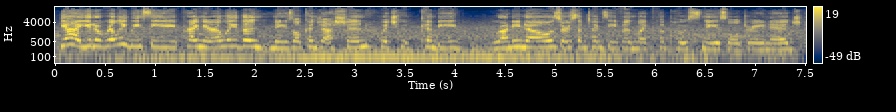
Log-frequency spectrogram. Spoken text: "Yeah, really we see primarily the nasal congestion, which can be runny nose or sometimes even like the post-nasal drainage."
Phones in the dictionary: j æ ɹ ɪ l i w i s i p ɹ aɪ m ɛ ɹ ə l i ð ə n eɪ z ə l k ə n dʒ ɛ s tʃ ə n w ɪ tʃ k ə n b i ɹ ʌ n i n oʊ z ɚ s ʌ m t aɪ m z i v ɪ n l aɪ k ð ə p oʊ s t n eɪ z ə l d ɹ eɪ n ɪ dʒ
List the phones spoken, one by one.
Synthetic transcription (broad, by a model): j æ ɹ ɪ l i w i s i p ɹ aɪ m ɛ ɹ l i ð ə n eɪ z l k ə n dʒ ɛ s tʃ ə n w ɪ tʃ k ə n b i ɹ ʌ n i n oʊ z ɚ s ʌ m t aɪ m z i v ɪ n l aɪ k ð ə p oʊ s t n eɪ z l d ɹ eɪ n ɪ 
